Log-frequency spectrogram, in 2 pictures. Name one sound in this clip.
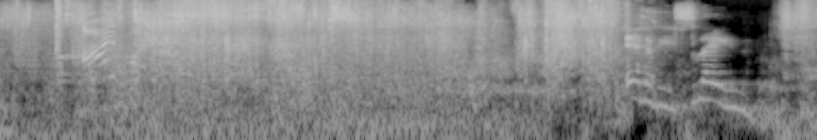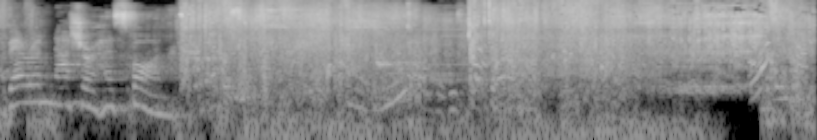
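Magic blasts and weapon clashes ring out in a fast video game battle.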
